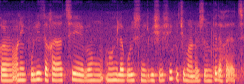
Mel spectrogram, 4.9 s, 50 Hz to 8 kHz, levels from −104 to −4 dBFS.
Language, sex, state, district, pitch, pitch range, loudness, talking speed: Bengali, female, West Bengal, Kolkata, 195 Hz, 190-200 Hz, -16 LUFS, 170 wpm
